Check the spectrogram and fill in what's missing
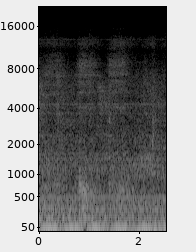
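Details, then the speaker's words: A lecturer on pediatric heart murmurs imitates by mouth a steady, soft, low rumble to illustrate a low-pitched, soft heart murmur. "like is it this pitch is very hard and harsh? Is it a pitch low and soft?"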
